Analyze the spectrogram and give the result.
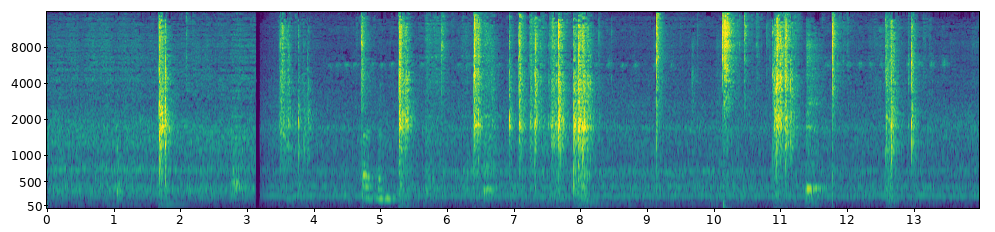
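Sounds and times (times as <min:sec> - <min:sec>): faint steady hum: 0:02.8 - 0:13.9.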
